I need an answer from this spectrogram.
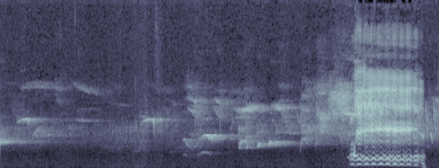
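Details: Lambs grazing in a cool green forest; after quiet bird chirps and high twittering, one loud wavering bleat with a trembling, vibrato quality rises near the end and breaks off.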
